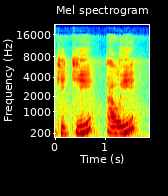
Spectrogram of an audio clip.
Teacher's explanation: Yang pertama, vokal I adalah vokal tinggi depan bundar. Vokal ini dihasilkan dengan menambahkan lidah bagian depan tinggi mendekati langit-langit dengan kedua bibir agar terentang ke samping.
